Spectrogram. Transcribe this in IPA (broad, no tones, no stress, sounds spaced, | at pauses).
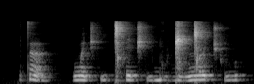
t ɐ̃ | w ɐ̃ t͡ʃʼ i̤ ǀʰ e t͡ʃʼ i̤ b ṳ ɡ͡ǁ ɐ̃ ŋ͡ǀ ɵ t͡ʃʼ ṳ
